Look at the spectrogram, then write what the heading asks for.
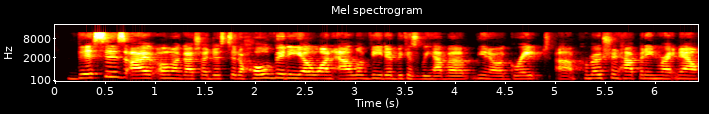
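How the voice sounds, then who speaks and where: Bright and sharp in tone, a woman speaks at a fairly high pitch. She goes at a very fast pace. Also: hardly any pauses. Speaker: wellness product presenter. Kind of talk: product overview webinar. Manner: animated.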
